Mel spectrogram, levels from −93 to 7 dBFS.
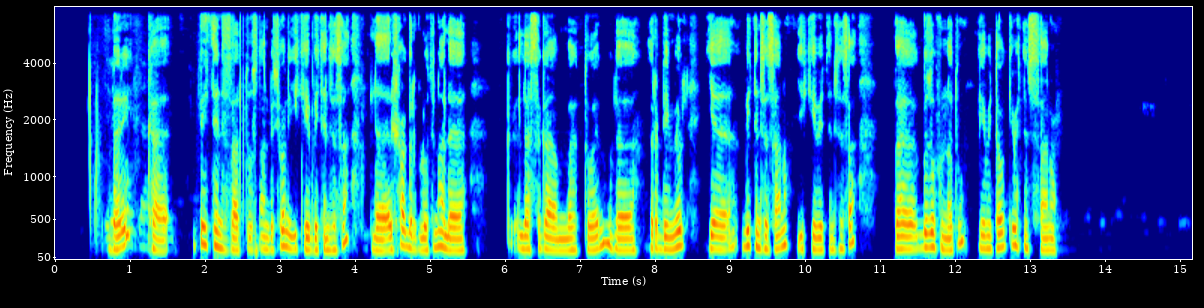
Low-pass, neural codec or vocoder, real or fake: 7.2 kHz; none; real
